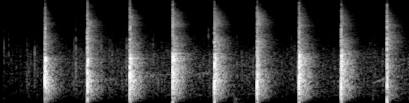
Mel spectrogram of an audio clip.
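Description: Slow, deliberate clapping from one person: about nine sharp, evenly spaced claps, each ringing briefly in the room before the next, with no voices.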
